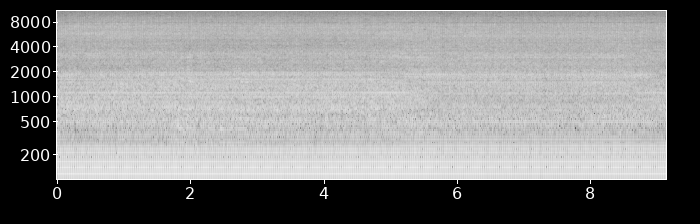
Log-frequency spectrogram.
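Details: John Deere/Briggs and Stratton generator, repaired (gummed carburetor cleaned, rotted fuel lines replaced), no load while reading about 114 V per leg: steady, even drone holding constant speed, no hunting or surging; healthy.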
